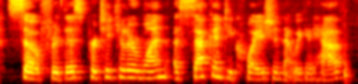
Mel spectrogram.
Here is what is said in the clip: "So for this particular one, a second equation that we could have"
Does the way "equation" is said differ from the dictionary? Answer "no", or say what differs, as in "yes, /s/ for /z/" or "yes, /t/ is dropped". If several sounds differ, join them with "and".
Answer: no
